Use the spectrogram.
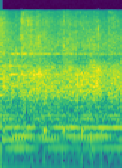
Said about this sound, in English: Give the Lord a clap offering someone.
